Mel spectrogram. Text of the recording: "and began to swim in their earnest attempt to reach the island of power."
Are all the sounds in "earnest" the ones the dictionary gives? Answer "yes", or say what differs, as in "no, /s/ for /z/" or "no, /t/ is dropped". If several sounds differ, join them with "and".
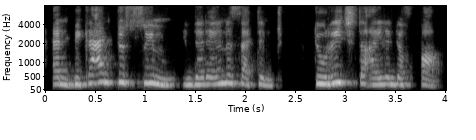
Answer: no, /t/ is dropped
